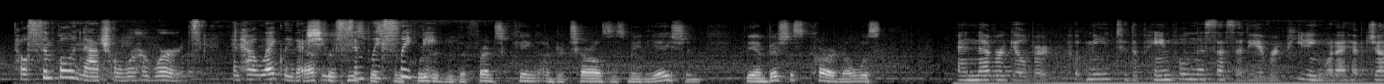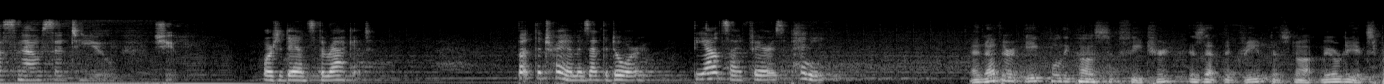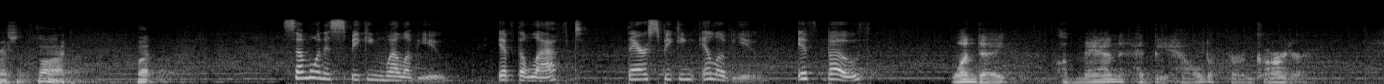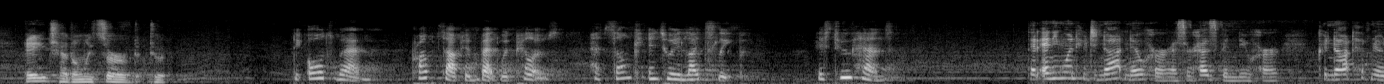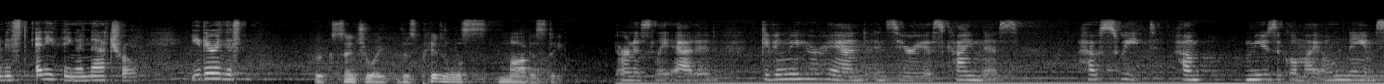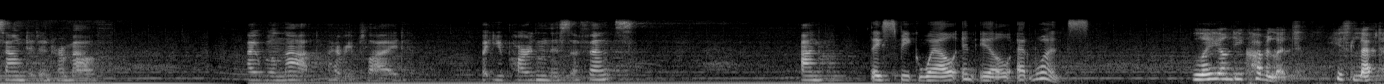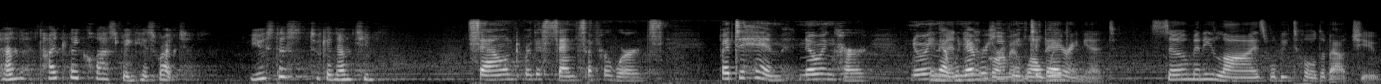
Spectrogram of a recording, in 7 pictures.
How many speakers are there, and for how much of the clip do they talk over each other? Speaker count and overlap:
8, about 3%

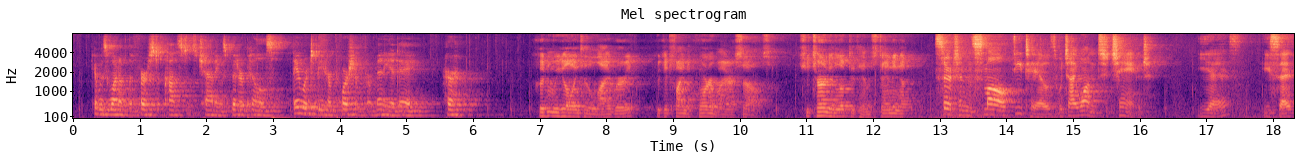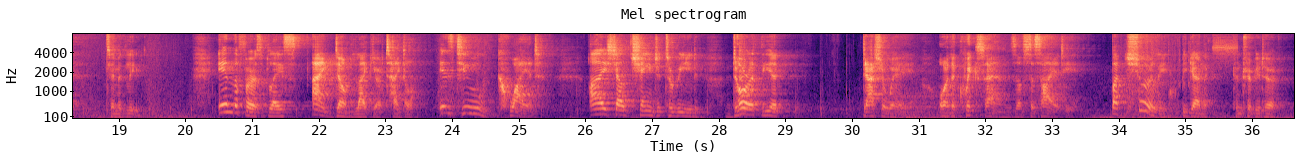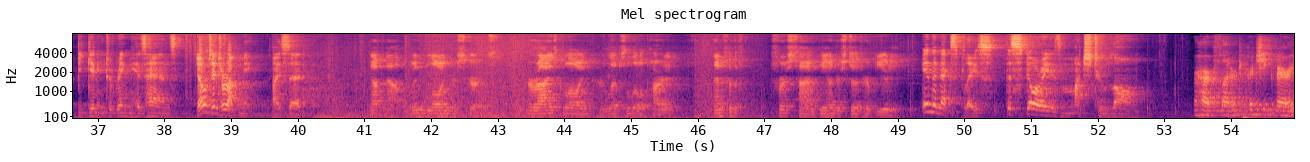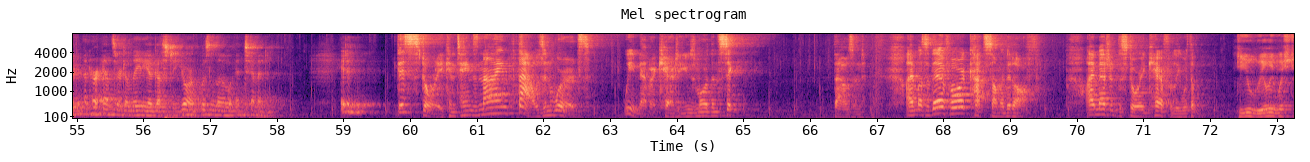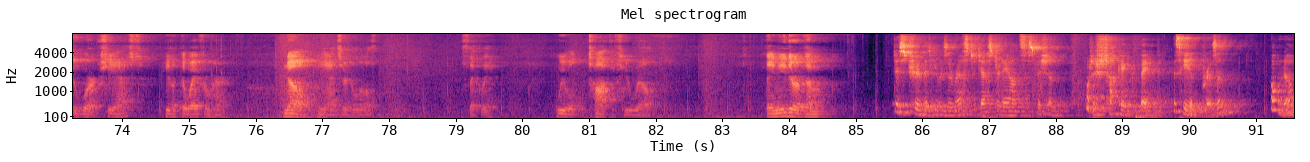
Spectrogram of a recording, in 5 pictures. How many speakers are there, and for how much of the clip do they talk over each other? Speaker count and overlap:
3, no overlap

